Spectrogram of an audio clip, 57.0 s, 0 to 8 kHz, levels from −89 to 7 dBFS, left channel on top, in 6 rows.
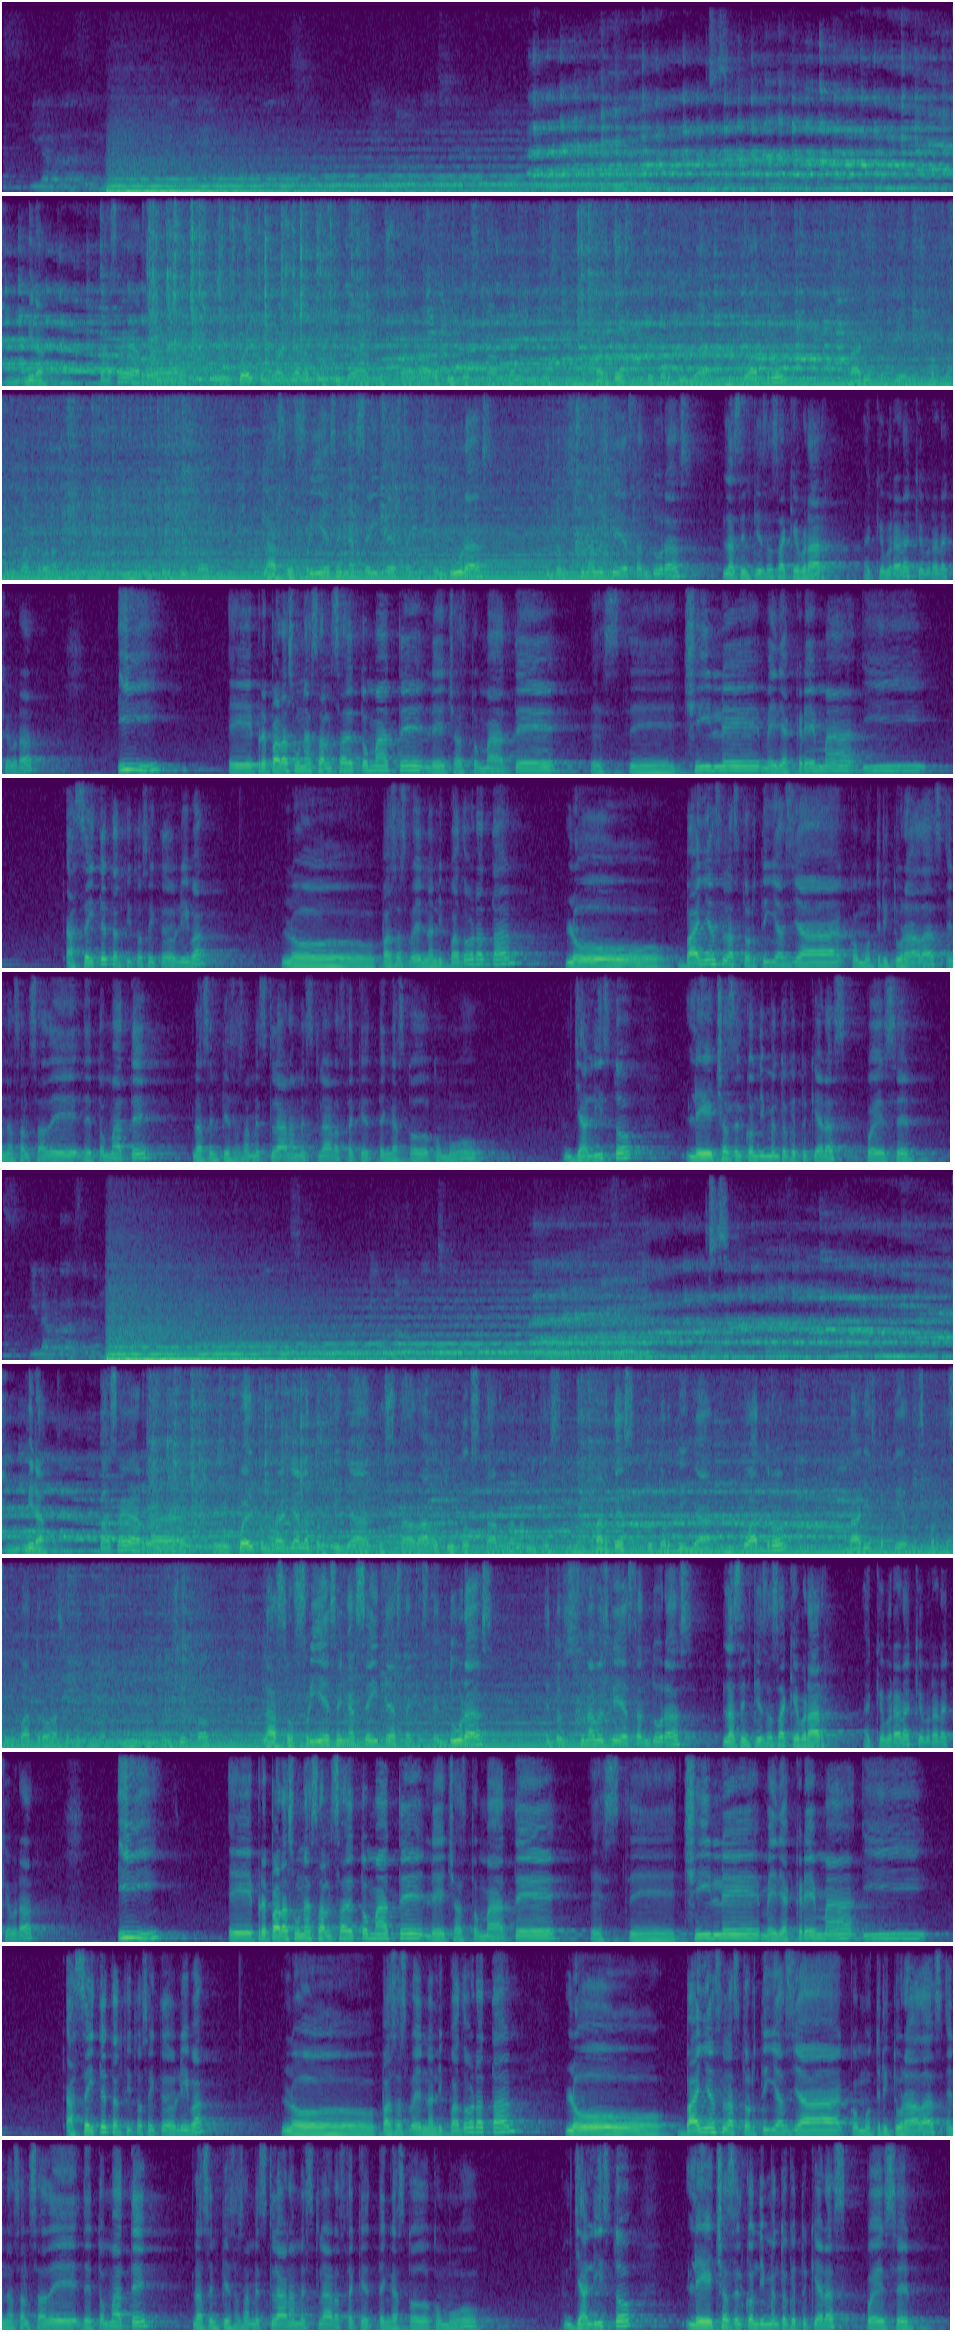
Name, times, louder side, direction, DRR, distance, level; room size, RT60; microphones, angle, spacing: voice 1, 0.0-3.2 3.7-7.2 7.6-9.3, equal, 50° right, -3 dB, 2.7 m, -47 dB
sound 1, 1.0-6.5, right 2 dB, 75° right, 0.6 m, -29 dB
sound 2, 5.2-18.0, left 2 dB, 45° left, 1.4 m, -33 dB
voice 2, 9.5-10.0 10.5-17.4 17.9-21.1 21.6-23.9 24.4-25.9 26.2-27.3 27.6-28.9 29.7-30.1 30.8-34.1 34.4-37.8 38.7-40.1 40.8-43.2 43.7-49.1 49.5-52.3 53.2-53.9 54.4-56.7, right 2 dB, 15° right, 13 dB, 0.3 m, -29 dB
sound 3, 10.9-25.6, left 2 dB, 20° left, 0.7 m, -33 dB
17.0 x 8.2 x 3.5 m, 1.4 s
head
